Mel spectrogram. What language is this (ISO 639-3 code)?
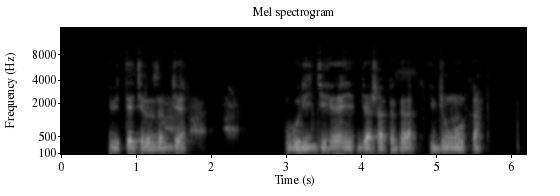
kin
